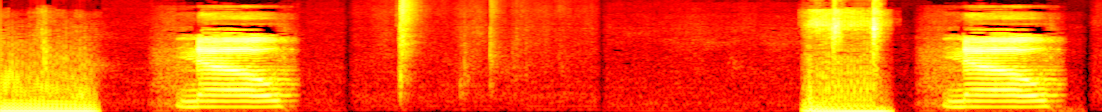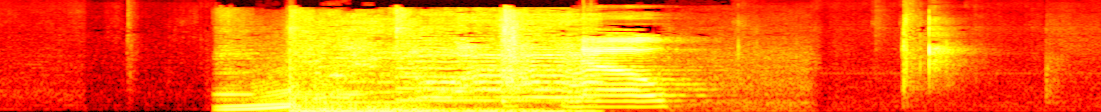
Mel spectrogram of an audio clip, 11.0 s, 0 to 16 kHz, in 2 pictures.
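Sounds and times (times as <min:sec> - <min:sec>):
music: 0:06.6 - 0:08.5.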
